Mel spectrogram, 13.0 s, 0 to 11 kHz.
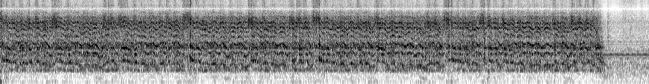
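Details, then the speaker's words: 1969 Plymouth Road Runner big block, first start with a modified 340 distributor and new plugs and wires. Even cranking at about 3.5 beats per second for 12 seconds without firing. Owner suspects timing too retarded and idle set too low. "pumps here trying to start sounds like i might have the timing too slow"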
